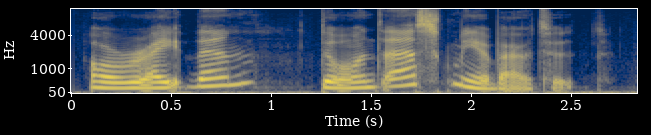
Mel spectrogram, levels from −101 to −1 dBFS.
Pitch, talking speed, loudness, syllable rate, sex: 265 Hz, 170 wpm, -16 LUFS, 4.5 syllables/s, female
